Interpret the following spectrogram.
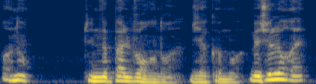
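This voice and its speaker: A man's voice: fairly high pitch, big pitch swings, moderate pace, dark tone, husky, voice pushed up. A man voicing a young, rich male scholar, polite but scheming, speaking in an insistent, emphatic voice.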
